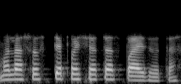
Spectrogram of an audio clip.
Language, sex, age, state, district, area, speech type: Marathi, female, 45-60, Maharashtra, Washim, rural, conversation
